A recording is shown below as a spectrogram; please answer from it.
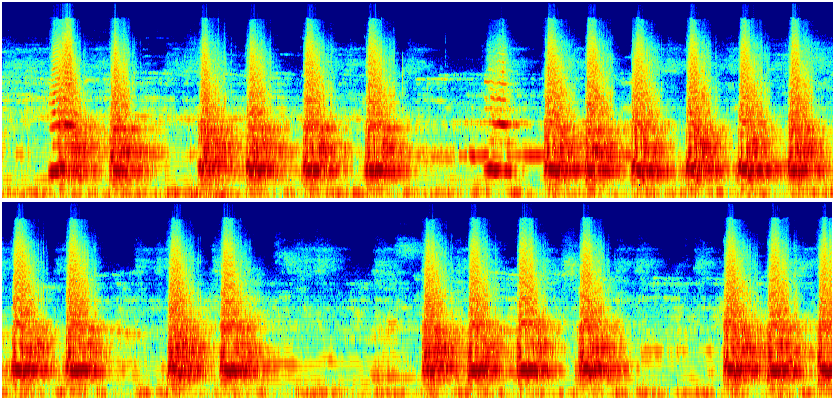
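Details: Long run of rapid, harsh dog barks repeated roughly twice a second, loud and insistent, with a short pause near the middle and another near the end before the barking resumes at the same pace.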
